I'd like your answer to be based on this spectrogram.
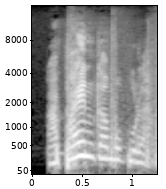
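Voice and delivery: put-on furious, loud, high, angry scolding tone. Quoting what someone often said, speaker is imitating someone angry and loud. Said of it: "dengan nada yang marah, dengan nada yang keras".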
